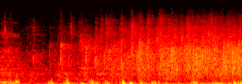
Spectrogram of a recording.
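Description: Scattered audience clapping in a hall, starting about half a second in and continuing quietly.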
